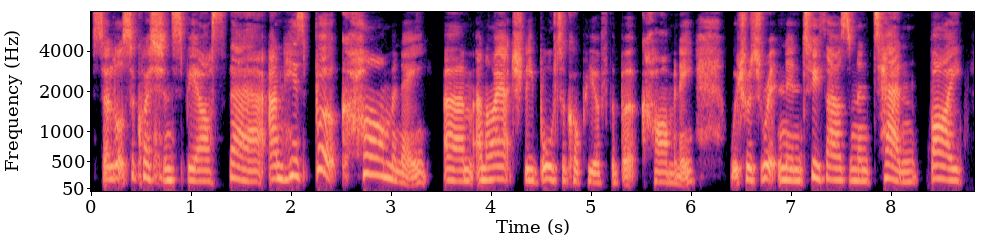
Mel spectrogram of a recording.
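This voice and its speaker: A woman with a British accent presenting a news show, her voice a little croaky, chatting with fillers and restarts. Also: medium pitch, normal speed, a bit bright. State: slightly croaky voice. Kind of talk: casual news commentary.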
